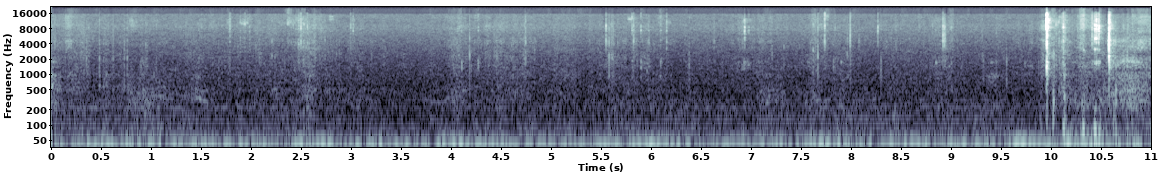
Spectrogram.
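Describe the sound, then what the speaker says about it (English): Small scissors snip the cord tail on a beaded raspberry ice pop bracelet, quiet crisp clicks against a faint background hiss, with a sharper cut near the end. "We'll trim here. Make sure you're only trimming your tail."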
